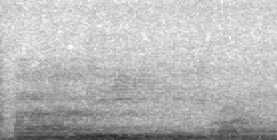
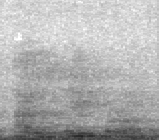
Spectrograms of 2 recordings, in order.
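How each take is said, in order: First: The first word is said with two syllables. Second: The first word is said with one syllable. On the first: It means the family of Imran. The speaker calls it right. "menyebutnya Ali Imran, keluarga Imran" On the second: It means Imran himself. The speaker calls it wrong. "jangan Al Imran"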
